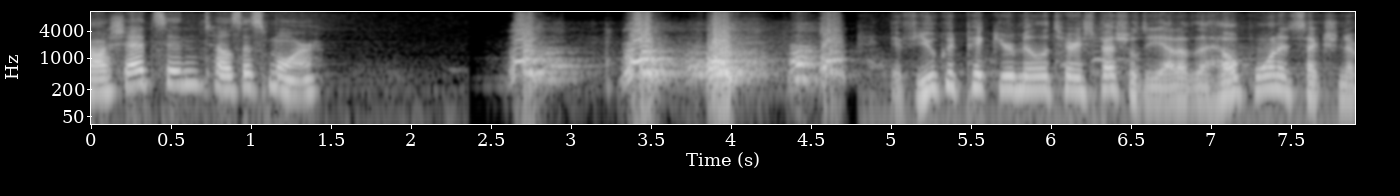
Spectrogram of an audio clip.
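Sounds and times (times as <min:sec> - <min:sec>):
speech: 0:00.0 - 0:01.5, 0:05.0 - 0:07.8
military working dog barking loud and deep: 0:02.6 - 0:04.9, 0:06.2 - 0:06.6.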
